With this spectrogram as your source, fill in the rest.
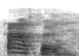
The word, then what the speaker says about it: pássaro: Pássaro. Uma proparoxítona, antepenúltima sílaba tônica, coluna da direita.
